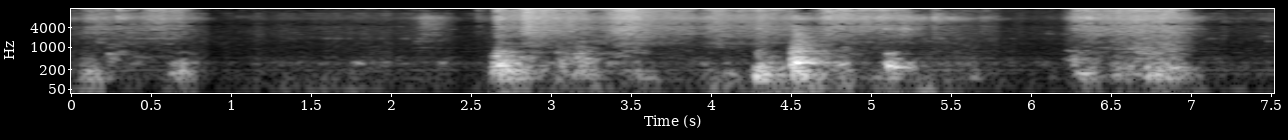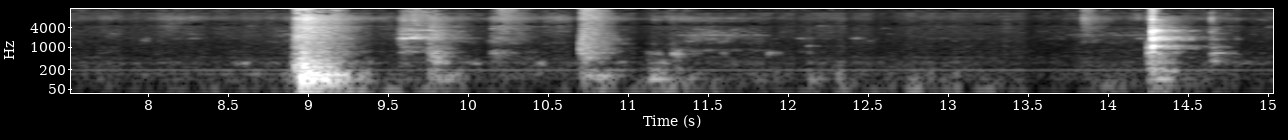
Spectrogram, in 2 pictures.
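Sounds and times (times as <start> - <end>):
kitchen scrapes and rustles: 2.2 - 7.1.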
